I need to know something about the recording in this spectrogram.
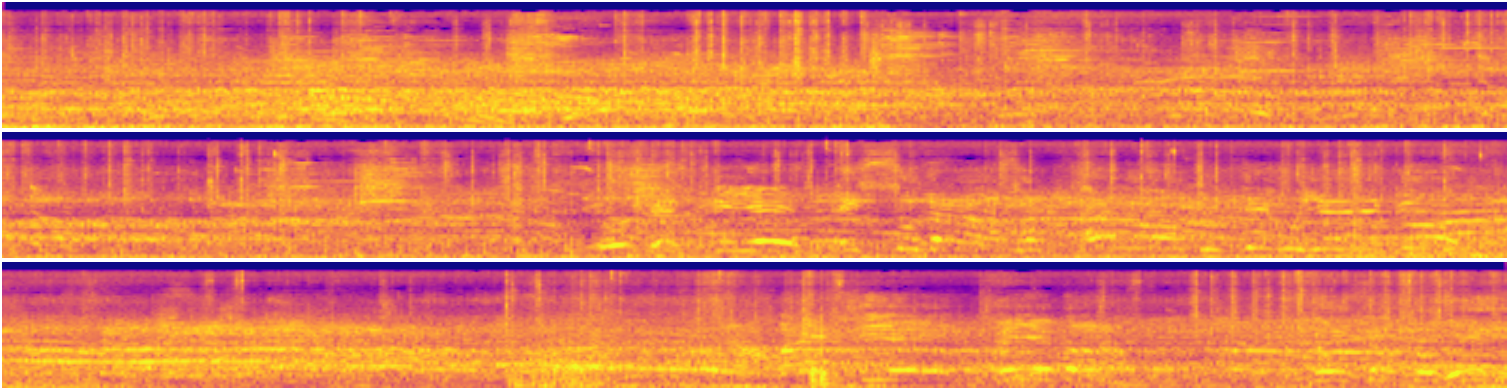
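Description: Many soldiers march together with tramping feet.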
